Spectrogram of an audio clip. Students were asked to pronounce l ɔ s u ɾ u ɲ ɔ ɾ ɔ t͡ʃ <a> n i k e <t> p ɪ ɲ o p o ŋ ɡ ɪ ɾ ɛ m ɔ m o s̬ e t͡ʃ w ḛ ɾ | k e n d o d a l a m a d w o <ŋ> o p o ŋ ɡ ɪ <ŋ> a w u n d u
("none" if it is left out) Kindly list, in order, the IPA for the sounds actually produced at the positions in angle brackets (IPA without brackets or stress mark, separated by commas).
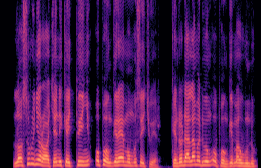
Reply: ɛ, t͡ʃ, ŋ, m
